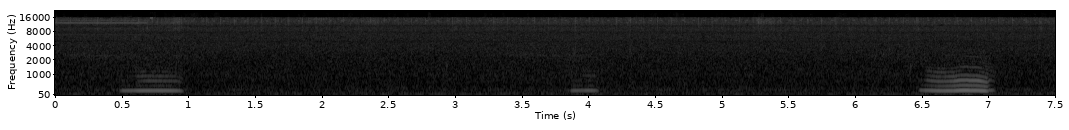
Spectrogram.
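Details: Soft snoring from Yukio, a house cat, sound asleep indoors: three quiet, humming, whistle-like breaths, the first and last longer and the middle one brief, over a faint steady room background.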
